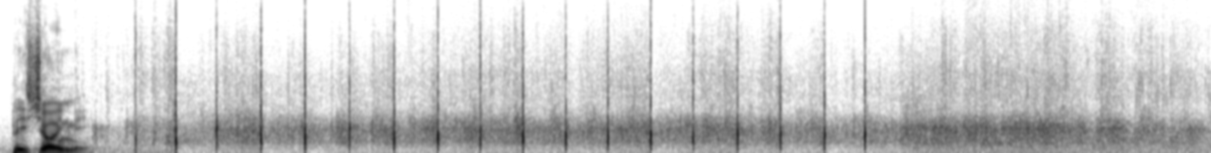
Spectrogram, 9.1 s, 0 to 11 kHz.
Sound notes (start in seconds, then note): 0.6 applauding; 0.7 audience applauding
